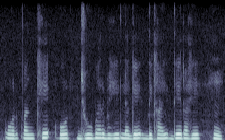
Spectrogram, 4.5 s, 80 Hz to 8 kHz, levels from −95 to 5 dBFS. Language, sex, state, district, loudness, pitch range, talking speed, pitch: Hindi, female, Madhya Pradesh, Bhopal, -16 LUFS, 205-220 Hz, 130 wpm, 210 Hz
